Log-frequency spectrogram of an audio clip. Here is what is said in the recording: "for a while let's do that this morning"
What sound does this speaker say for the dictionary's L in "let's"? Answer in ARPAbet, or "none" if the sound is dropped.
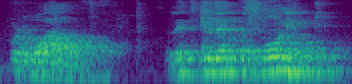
L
